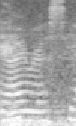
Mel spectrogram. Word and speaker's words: Jairus: Jairus, yeah.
